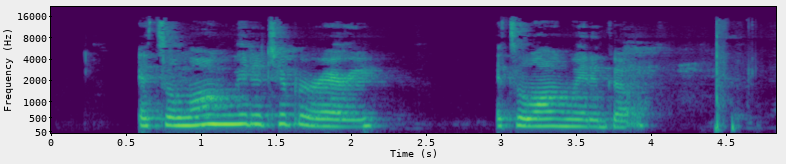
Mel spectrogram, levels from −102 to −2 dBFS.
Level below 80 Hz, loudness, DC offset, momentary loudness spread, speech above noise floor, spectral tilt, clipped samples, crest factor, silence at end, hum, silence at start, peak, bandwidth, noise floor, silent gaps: -76 dBFS; -29 LUFS; under 0.1%; 19 LU; 54 dB; -4 dB/octave; under 0.1%; 16 dB; 0.35 s; none; 0.6 s; -16 dBFS; 15.5 kHz; -82 dBFS; none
